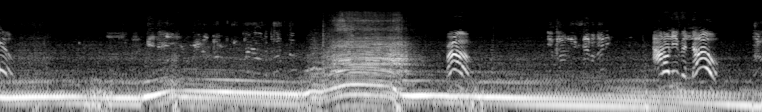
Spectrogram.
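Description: A Dodge Hellcat Charger engine drones loudly from inside the cabin, its pitch rising and falling as it accelerates and shifts toward top speed, with people talking over it.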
